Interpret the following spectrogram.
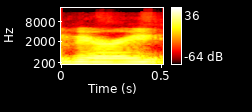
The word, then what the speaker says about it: very: He would like to know about the words very, very, and various. So these two words, very, like I'm very happy, and vary, like conditions vary, have the same pronunciation.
